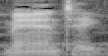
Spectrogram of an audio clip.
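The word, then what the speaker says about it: Mantaic: has to say about those knights in manake manake that's how you pronounce it man Assuming he's still in nordopolica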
